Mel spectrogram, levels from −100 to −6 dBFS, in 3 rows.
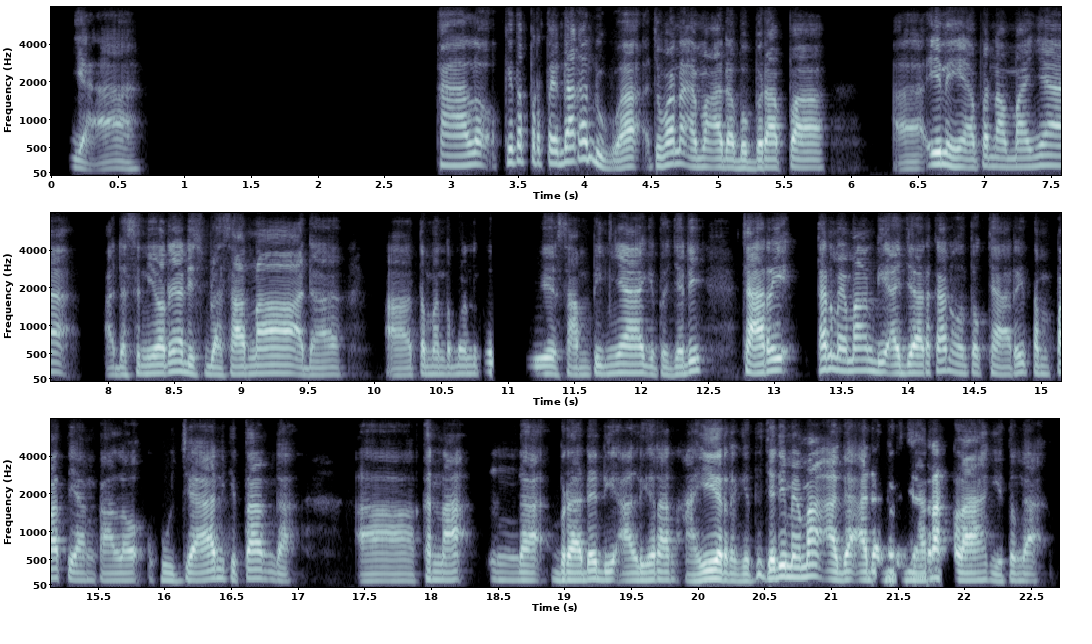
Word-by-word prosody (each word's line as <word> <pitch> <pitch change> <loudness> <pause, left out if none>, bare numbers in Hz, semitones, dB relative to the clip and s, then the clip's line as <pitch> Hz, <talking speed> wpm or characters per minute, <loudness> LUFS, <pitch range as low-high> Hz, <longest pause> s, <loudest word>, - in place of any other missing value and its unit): Ya. 120 -2 -9 2.2
Kalau 185 +1 -2
kita 240 +3 0
per 245 - -4
tenda 225 +2 +1
kan 300 +3 +1
2, 160 - 0
cuman 195 +5 0
emang 155 0 -3
ada 150 - +1
beberapa, 145 0 0 0.5
eee, 125 +12 0
ini, 190 -5 +3
apa 155 +3 -3
namanya, 160 +3 -2 0.2
ada 120 +1 -11
seniornya 150 +4 +1
di 145 - -2
sebelah 135 -4 -5
sana, 145 +2 +2
ada, 125 +1 -8 0.3
eee, 115 +1 -5
teman-temanku 140 +1 -6 0.3
di 140 +1 -1
sampingnya, 145 +5 -1
gitu. 130 - -8
Jadi, 135 +9 -1 0.3
cari 190 +6 +5 0.2
kan 215 - +3
memang 200 0 +1
diajarkan 160 +3 +1
untuk 150 -1 -5
cari 150 +5 -4
tempat, 150 +3 -1
yang 135 -2 -3
kalau 130 +1 -5
hujan, 135 +4 0
kita 155 +2 0 0.2
nggak, 125 - -7 0.5
eee, 120 0 -4
kena, 145 -2 0 0.2
enggak 135 -2 -2
berada 140 +1 +4
di 150 -1 +1
aliran 140 +2 0
air, 145 +7 +7 0.2
gitu. 125 - -3
Jadi 180 +5 +8
memang 195 +2 +5
ada 145 0 +4
agak 140 0 +4
berjaraklah, 135 -1 +4
gitu. 120 0 -6
Nggak 125 - -4
145 Hz, 145 wpm, -26 LUFS, 135-165 Hz, 2.2 s, Jadi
